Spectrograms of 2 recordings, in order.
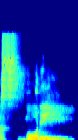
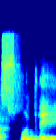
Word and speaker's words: smoothie: Ở đây sinh tố đọc là smoothie. À, âm đờ nhé, không phải là smoothie nhé.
